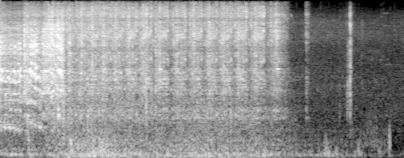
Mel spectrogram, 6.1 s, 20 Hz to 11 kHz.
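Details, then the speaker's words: Vintage Chevy van that sat for years, running on an improvised fuel and air supply: V8 catches and runs ragged for about four seconds, then smooths out as oil gets around. Rough running after long storage. "that did not sound [Music] terrible okay smoothing out getting oil I guess a little more idle"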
